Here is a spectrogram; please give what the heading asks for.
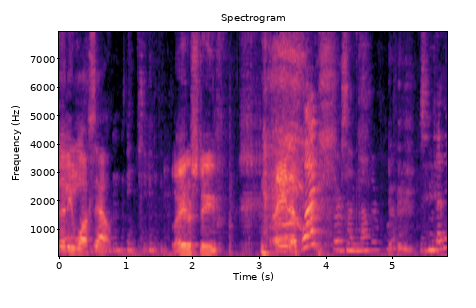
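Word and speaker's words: Schteve: is spelled uh it's it's not Steve excuse me it's Steve there's Steve Steve s-c-h-t-e-v-e Steve oh boy all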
